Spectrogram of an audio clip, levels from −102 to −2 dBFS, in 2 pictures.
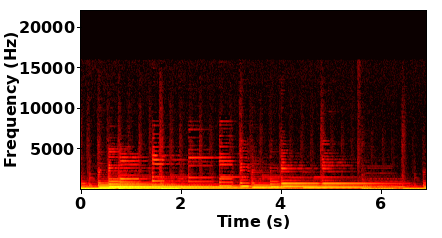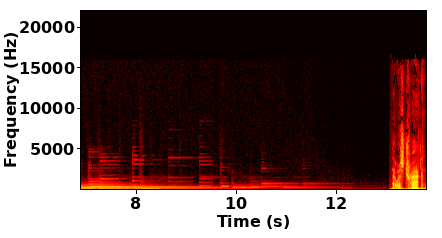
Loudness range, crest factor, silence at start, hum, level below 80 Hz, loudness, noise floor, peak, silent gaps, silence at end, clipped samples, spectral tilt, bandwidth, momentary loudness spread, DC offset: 19 LU; 22 dB; 0 s; none; -38 dBFS; -34 LUFS; -80 dBFS; -12 dBFS; none; 0 s; under 0.1%; -6.5 dB/octave; 14.5 kHz; 18 LU; under 0.1%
